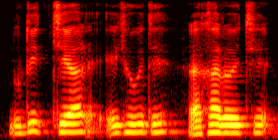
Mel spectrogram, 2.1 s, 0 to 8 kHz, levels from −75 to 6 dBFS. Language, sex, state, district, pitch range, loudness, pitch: Bengali, male, West Bengal, Alipurduar, 165-180 Hz, -16 LUFS, 175 Hz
